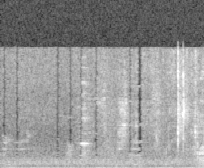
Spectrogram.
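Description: A few faint, short clicks and light rustling of trading cards being handled and shuffled on a table, over a low steady room hum.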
